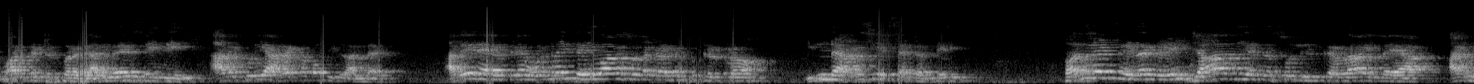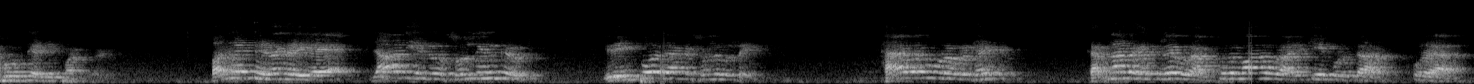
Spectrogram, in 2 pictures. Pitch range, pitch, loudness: 180-275 Hz, 230 Hz, -24 LUFS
